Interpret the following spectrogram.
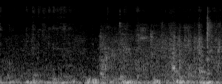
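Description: Low, uneven rumble of a fishing boat at sea, with wind and water noise.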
